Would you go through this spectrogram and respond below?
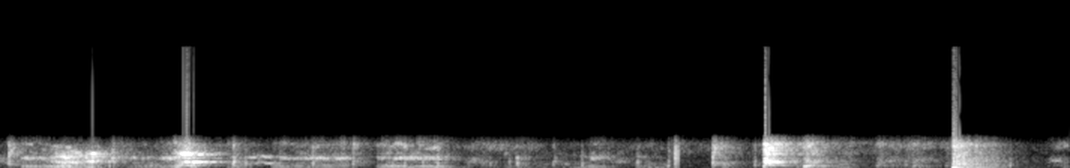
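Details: Belle, a three-month-old pet dog puppy, indoors: whiny whimpers and short yipping barks in uneven bursts, with a few sharp knocks and clatters between them.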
